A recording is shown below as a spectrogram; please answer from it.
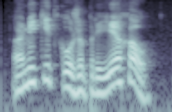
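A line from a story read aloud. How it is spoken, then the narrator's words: Angry question. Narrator (Russian): сердито спросил он у Филатыча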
